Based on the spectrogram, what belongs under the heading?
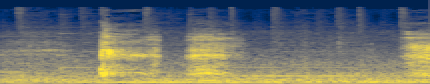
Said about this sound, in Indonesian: Aduh batuk gua.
